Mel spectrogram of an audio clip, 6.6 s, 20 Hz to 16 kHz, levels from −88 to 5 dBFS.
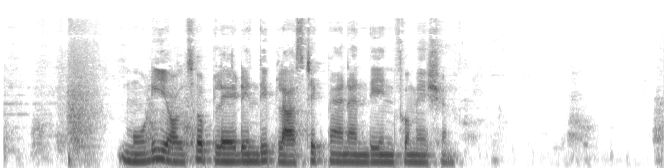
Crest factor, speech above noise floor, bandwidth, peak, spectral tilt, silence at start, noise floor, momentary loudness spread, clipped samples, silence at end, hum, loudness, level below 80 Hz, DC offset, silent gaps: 20 dB; 56 dB; 11.5 kHz; -6 dBFS; -7 dB/octave; 0.65 s; -79 dBFS; 19 LU; under 0.1%; 0.05 s; none; -24 LUFS; -60 dBFS; under 0.1%; none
